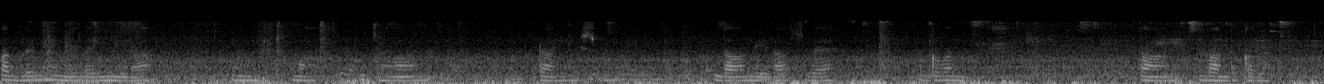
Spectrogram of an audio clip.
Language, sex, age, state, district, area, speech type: Punjabi, female, 30-45, Punjab, Gurdaspur, urban, read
